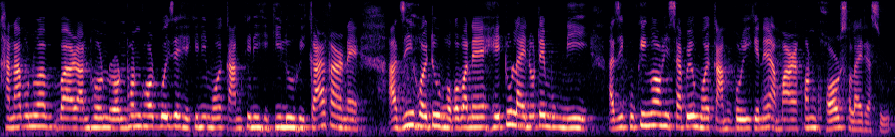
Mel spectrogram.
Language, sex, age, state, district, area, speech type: Assamese, female, 45-60, Assam, Dibrugarh, rural, spontaneous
